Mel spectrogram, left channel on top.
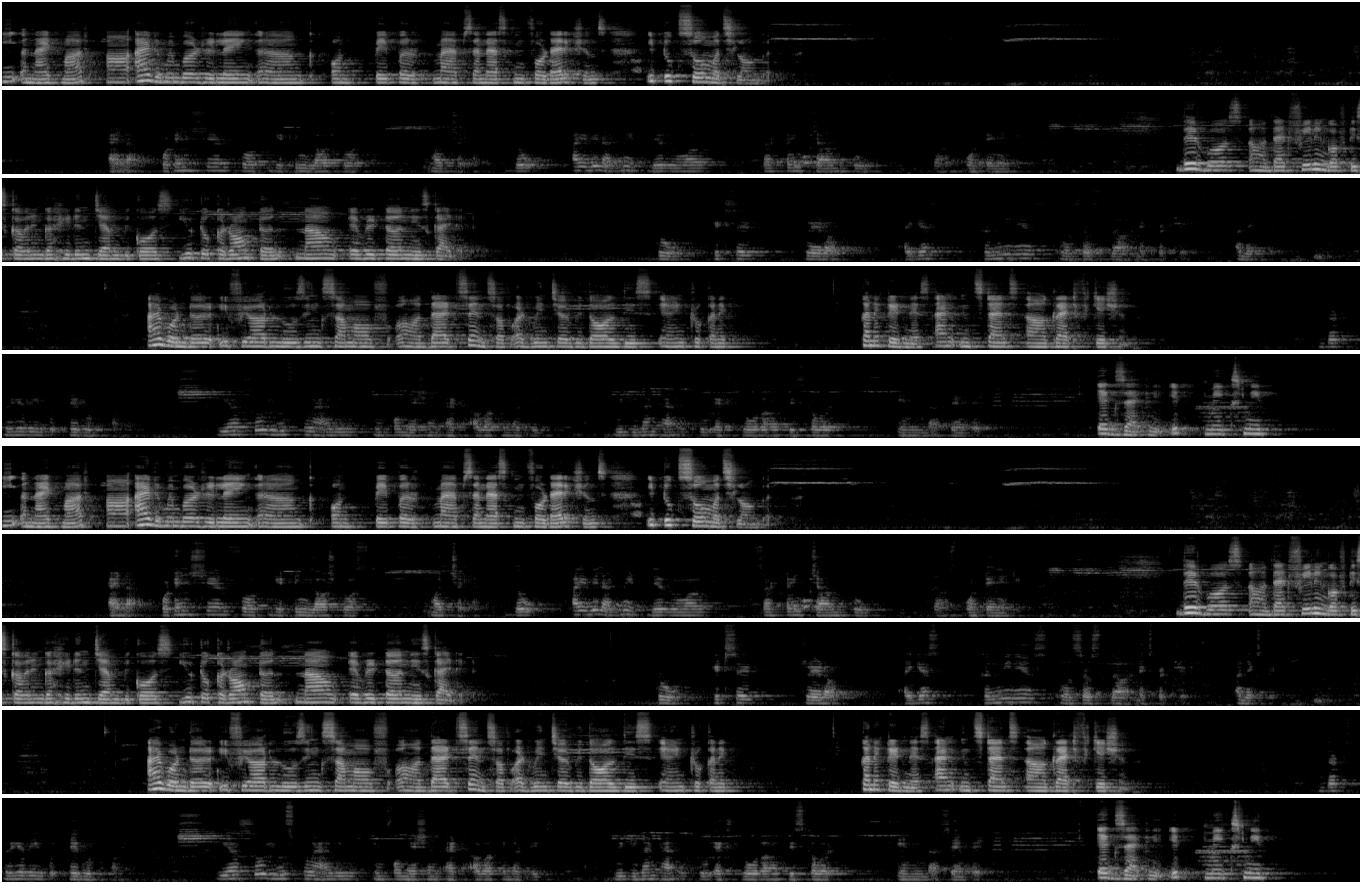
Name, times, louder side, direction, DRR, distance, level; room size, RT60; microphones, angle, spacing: voice 1, 0.0-8.5 10.0-10.8 17.7-17.8 24.1-31.8 42.2-48.1 49.3-52.0 56.1-56.5 64.6-64.7 65.3-67.0, right 3 dB, 20° right, 11 dB, 0.6 m, -28 dB
voice 2, 14.6-17.2 17.8-18.9 19.3-20.7 21.1-22.3 22.9-23.7 33.7-34.0 34.3-34.7 35.2-35.6 36.2-36.5 36.9-39.0 39.5-39.8 41.9-42.1 53.9-55.6 56.1-59.7 60.4-62.7 63.3-64.1 66.3-66.9, right 3 dB, 75° right, 3 dB, 0.8 m, -42 dB
16.0 x 14.5 x 4.8 m, 0.93 s
head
